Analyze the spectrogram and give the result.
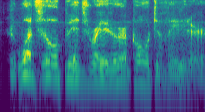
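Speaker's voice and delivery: terrible, high, gravelly, raspy ring-announcer growl, drawn out. Suggesting a gimmick for another speaker, doing a terrible Macho Man Randy Savage impression. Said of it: "that impression was terrible".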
